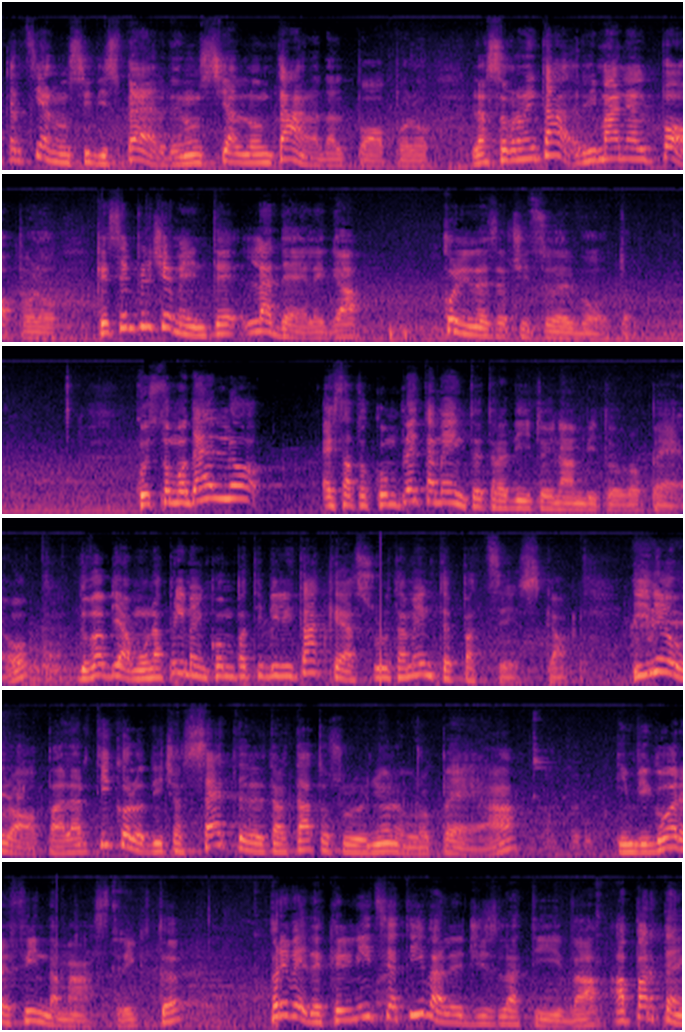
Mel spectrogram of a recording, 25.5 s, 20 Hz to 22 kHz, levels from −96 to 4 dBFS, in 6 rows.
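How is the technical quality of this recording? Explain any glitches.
The recording has three small glitches. At 7.34, 15.13 and 21.62 s, the sound jumps ahead. Each is likely a dropped buffer (overrun), where roughly 10 ms was lost and the two sides were joined directly.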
